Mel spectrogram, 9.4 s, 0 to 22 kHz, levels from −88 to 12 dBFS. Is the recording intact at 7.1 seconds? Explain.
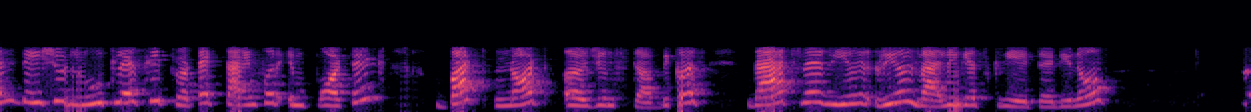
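No. From 7.10 to 7.21 s, just after "that's where real real" and before "gets created you know", the sound breaks into a stuttering buzz near 267 Hz, with the longest steady stretch about 30 ms. This is Bluetooth headset packet repetition. Voice packets were dropped across roughly 98 ms, about 71 ms of audio in all, and the chip kept replaying the last good packet every 3.75 ms, a pattern consistent with around nineteen lost packets. Under that, the whole moment has the thin, band-limited tone of the Bluetooth CVSD headset codec. Nothing passes outside about 250 Hz to 3.6 kHz, and there is a granular hiss with scratchy s sounds. This comes from CVSD's one-bit up-or-down steps at 64 kHz, whose adaptive step size can't keep up with loud high content.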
